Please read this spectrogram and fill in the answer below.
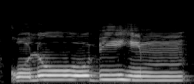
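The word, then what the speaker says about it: قلوبهم: کے ساتھ ملانا ہے، قاف کو موٹا پڑھتے ہوئے، واو پر 1 الف کی مقدار مد کرتے ہوئے، قلوبہم، با زیر بی، ہا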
